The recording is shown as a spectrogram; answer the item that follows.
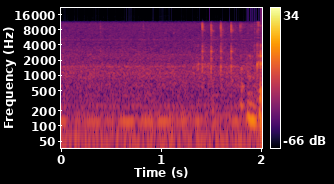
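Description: A quick run of light clicks at a computer, about one and a half seconds in, over a steady low electrical hum.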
